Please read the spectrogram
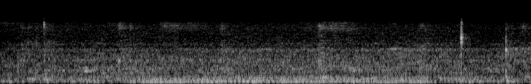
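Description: Low, steady background rumble that swells a little in the middle, with a sharp click about four and a half seconds in.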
